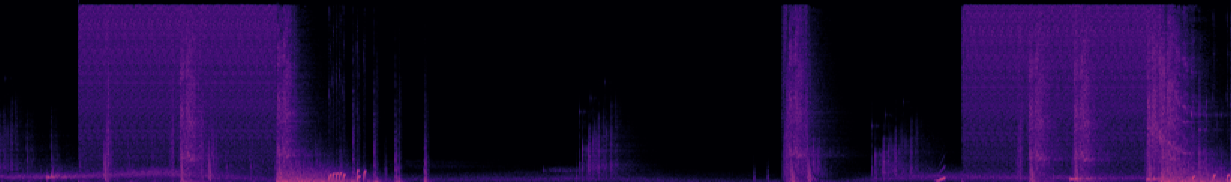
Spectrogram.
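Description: A bomb's fuse hisses.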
